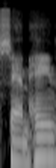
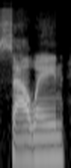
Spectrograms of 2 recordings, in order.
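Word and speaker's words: Samhain: Uh we're talking about I guess depending on how you pronounce it, some call it Sam Hayne, some call it saw Wayne is the festival of shadows.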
